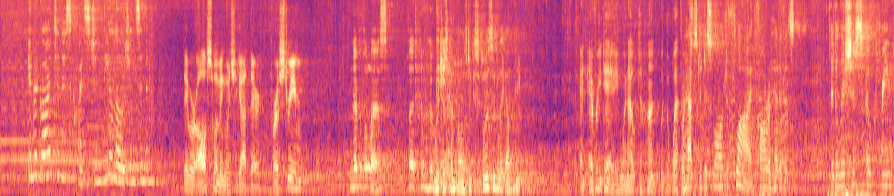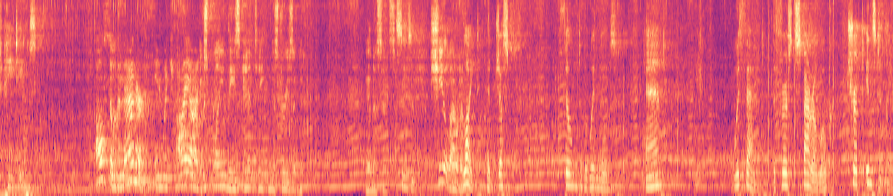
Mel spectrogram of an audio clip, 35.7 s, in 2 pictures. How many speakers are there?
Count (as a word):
eight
